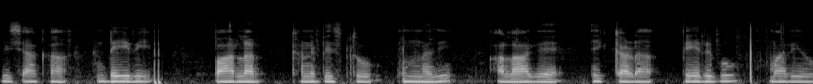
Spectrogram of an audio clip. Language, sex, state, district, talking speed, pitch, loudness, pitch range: Telugu, male, Andhra Pradesh, Sri Satya Sai, 65 wpm, 130 Hz, -24 LUFS, 120-135 Hz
